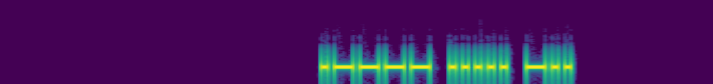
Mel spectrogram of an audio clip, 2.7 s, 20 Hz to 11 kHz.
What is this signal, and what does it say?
Morse code, heard as a keyed tone, about 50 wpm, 700 Hz. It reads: 15D
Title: Three Challenging Letter-Number Combinations 50wpm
